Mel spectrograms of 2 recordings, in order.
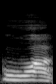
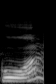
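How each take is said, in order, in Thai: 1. พยางค์นี้ออกเสียงเป็นเสียงสามัญ 2. พยางค์นี้ออกเสียงเป็นเสียงจัตวา (1) "อ่านเสียงสามัญไปแล้ว" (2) "ใส่ไม่จัตวาว่าเนี่ยกัว"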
